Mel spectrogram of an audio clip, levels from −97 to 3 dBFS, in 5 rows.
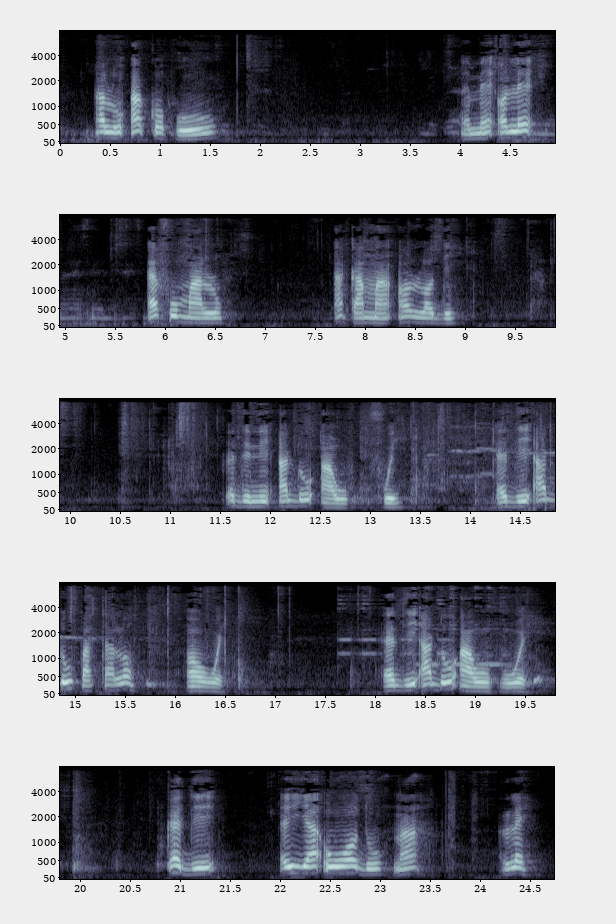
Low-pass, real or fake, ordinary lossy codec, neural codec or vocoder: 7.2 kHz; real; MP3, 32 kbps; none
